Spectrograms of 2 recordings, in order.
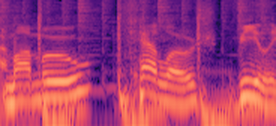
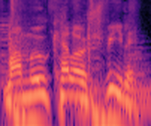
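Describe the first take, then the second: First: The name is said slowly in three separate parts. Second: The name is said quickly as one smooth word. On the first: "think of his pronunciation in three parts" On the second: "and then you just speed it up"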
